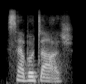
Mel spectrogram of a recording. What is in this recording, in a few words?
"sabotage", Indian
